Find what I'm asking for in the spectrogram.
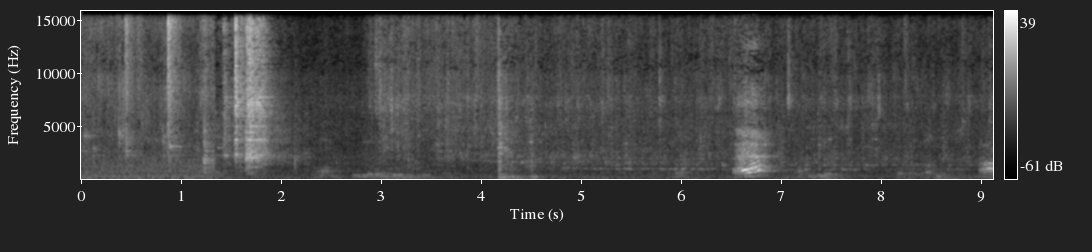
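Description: Dishes, pots, a pressure cooker and a lid get washed in a home kitchen: clattering metal clinks and knocks, running water and scattered cutlery rattles come in irregular bursts, with a loud clang near the end and a voice heard faintly.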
